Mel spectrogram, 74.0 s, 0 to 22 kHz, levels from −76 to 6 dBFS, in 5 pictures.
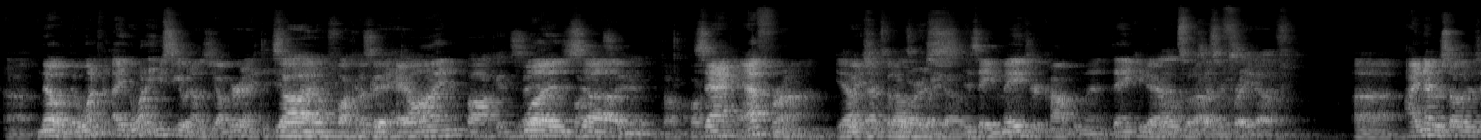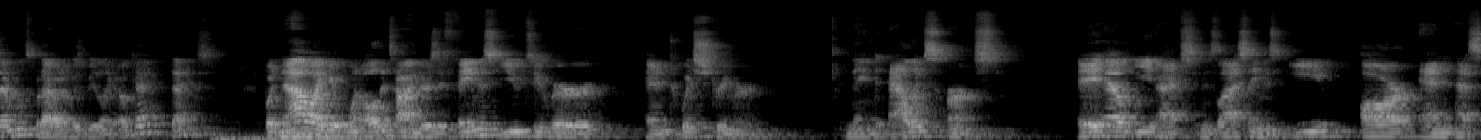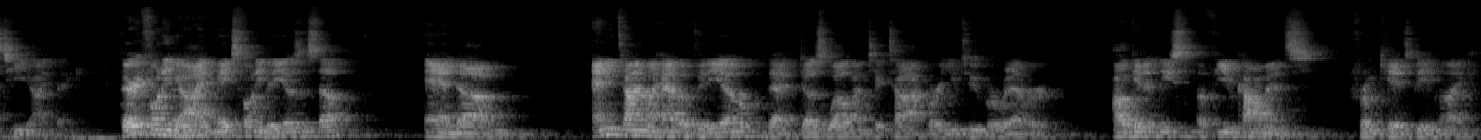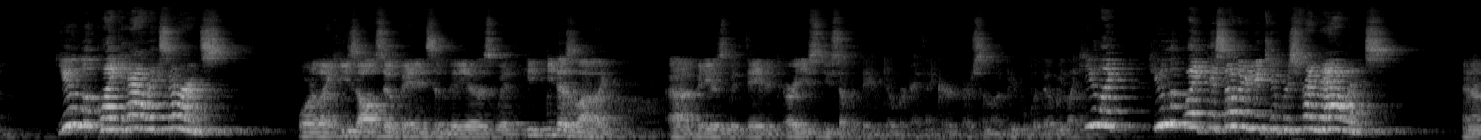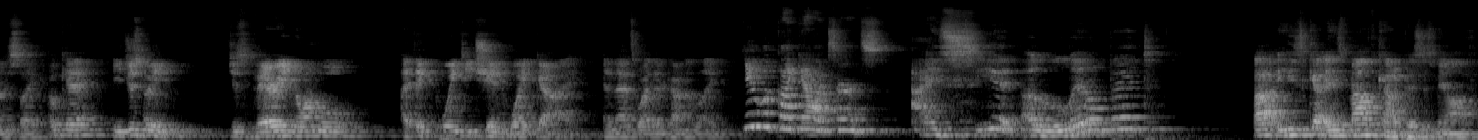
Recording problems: off-mic speech; far
room echo; noticeable; dies away in 0.7 s

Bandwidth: 17.5 kHz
